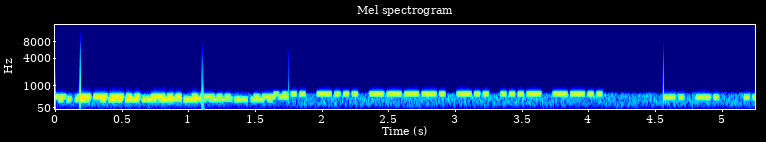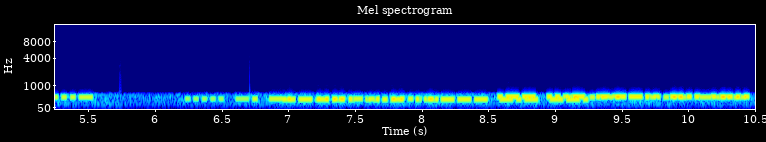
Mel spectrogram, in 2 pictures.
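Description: Simulated Morse code pileup from a contest practice simulator: several fast CW signals at slightly different pitches, keyed at high speed and overlapping. The keying pauses briefly twice near the middle, and a few sharp clicks are heard.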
